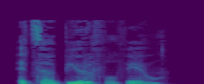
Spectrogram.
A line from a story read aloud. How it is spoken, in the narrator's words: he murmurs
